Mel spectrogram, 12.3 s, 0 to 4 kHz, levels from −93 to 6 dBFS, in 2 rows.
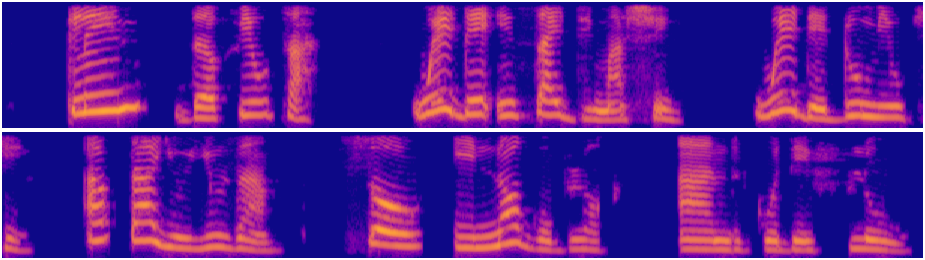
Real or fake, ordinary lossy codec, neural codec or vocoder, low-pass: real; none; none; 3.6 kHz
